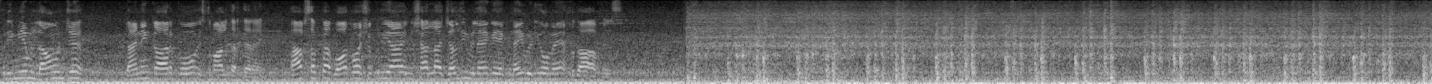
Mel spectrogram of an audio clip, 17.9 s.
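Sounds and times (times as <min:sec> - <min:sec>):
low steady rumble: 0:00.0 - 0:17.9
train wheels clattering on track: 0:08.5 - 0:17.9.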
